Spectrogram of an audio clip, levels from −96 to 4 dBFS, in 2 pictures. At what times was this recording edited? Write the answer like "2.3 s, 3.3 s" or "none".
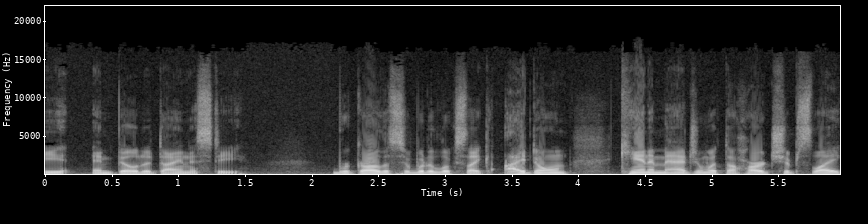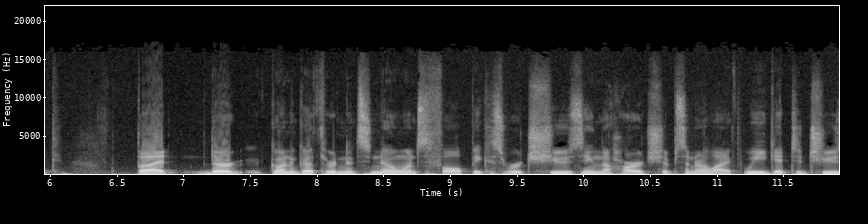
none

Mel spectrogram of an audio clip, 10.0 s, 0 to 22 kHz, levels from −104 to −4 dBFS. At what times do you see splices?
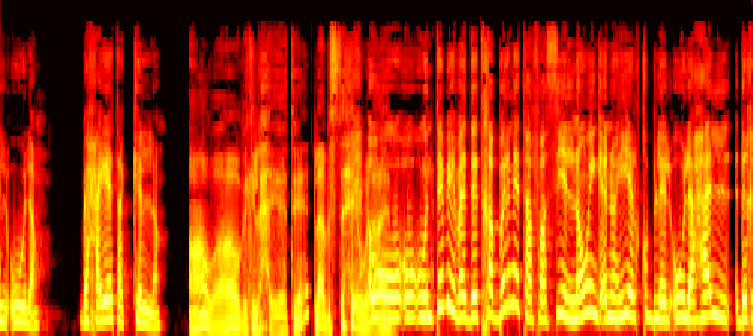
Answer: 4.2 s

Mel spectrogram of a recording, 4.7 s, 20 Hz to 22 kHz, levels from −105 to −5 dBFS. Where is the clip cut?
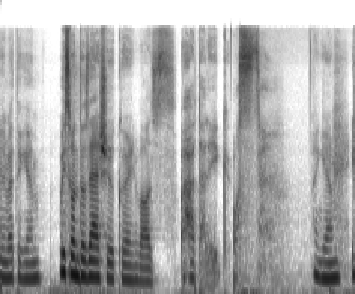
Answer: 3.1 s

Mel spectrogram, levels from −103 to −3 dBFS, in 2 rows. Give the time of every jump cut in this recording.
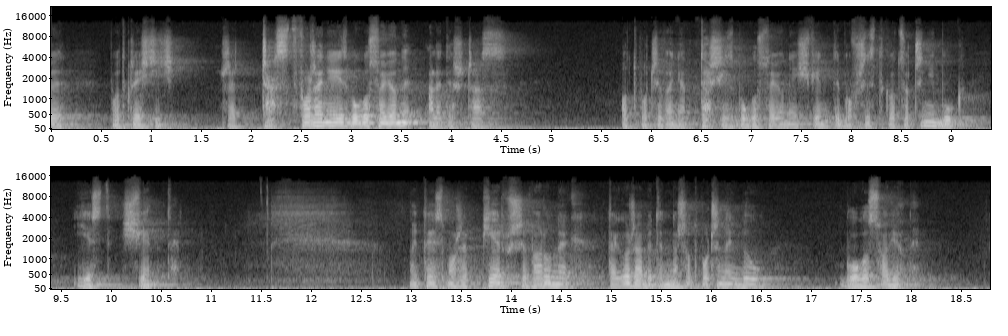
13.0 s

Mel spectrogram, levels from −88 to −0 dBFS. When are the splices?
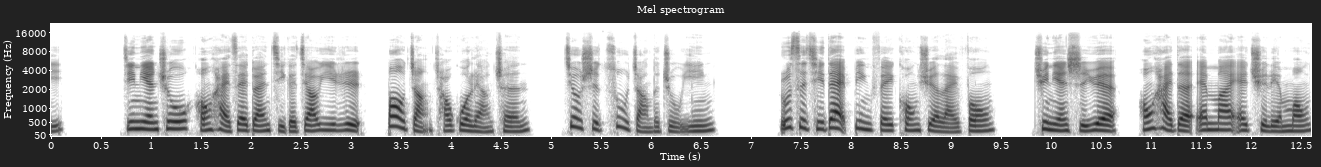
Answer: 2.0 s, 5.0 s

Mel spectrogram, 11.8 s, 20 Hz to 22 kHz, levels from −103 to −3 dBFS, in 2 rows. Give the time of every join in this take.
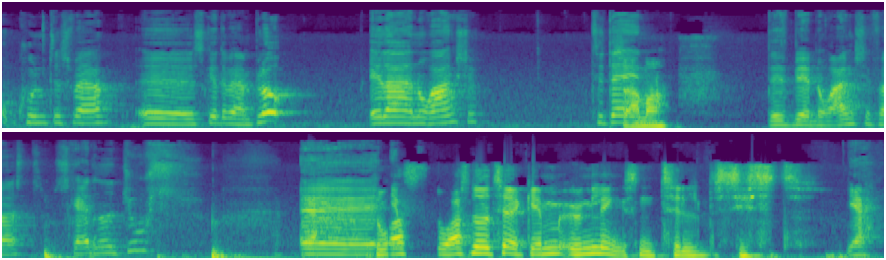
6.5 s

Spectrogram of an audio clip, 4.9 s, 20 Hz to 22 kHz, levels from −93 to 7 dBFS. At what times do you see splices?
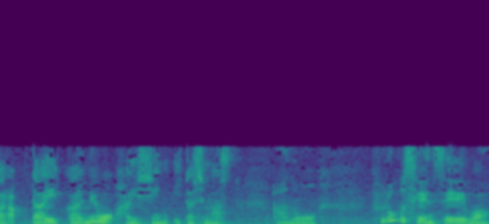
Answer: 2.7 s

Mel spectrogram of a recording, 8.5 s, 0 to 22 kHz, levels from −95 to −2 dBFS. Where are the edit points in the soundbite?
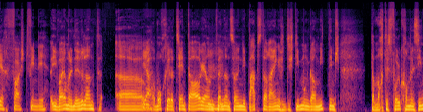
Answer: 1.0 s

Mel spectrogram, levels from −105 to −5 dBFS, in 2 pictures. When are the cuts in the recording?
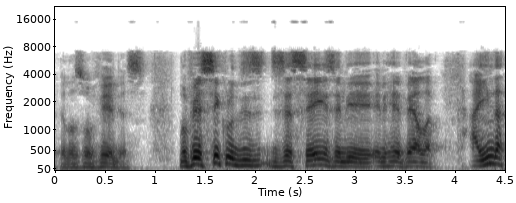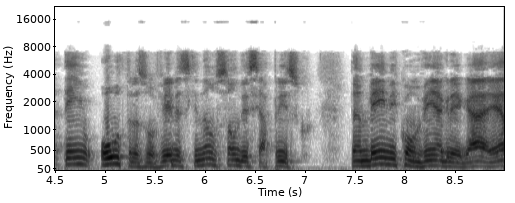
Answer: none

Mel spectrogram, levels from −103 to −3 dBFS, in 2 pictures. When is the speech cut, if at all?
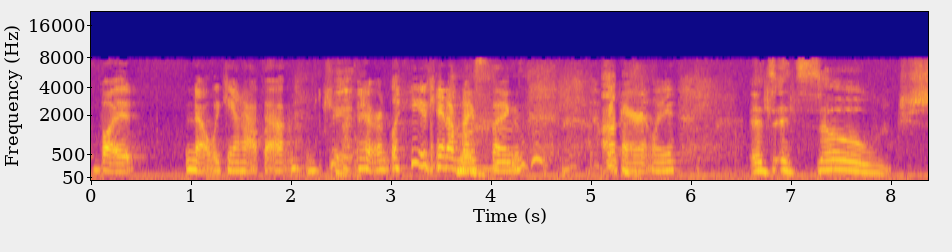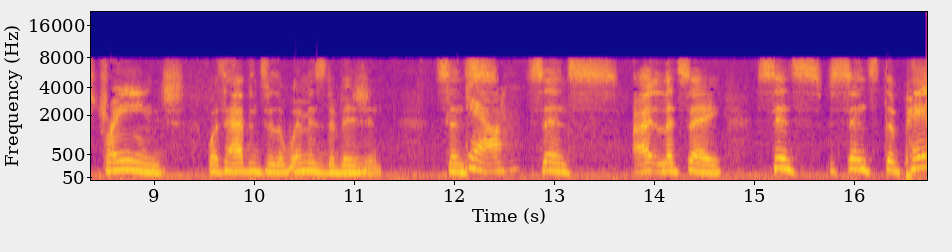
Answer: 5.2 s

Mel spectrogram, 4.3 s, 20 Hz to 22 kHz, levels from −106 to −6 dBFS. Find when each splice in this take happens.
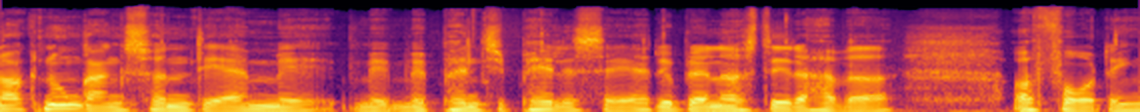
2.5 s

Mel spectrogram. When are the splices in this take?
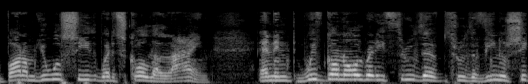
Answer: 3.0 s

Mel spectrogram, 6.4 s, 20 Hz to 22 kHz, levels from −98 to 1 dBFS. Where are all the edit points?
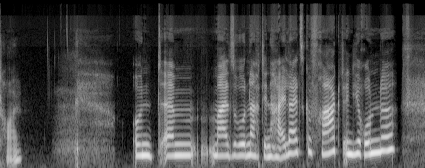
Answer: none

